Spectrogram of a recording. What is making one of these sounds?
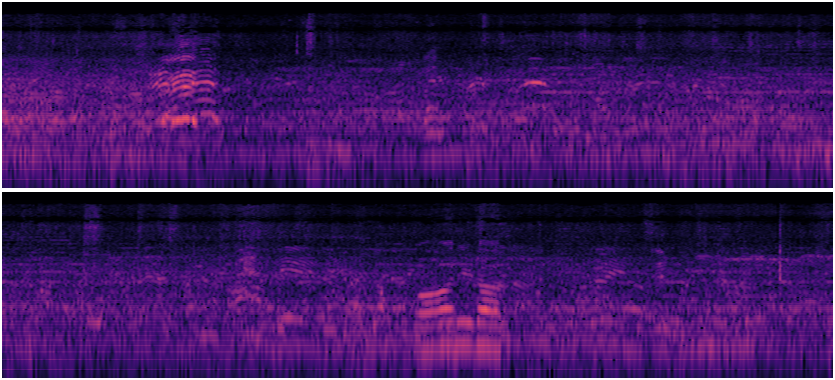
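A large crowd of young men chatters and shouts outdoors.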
